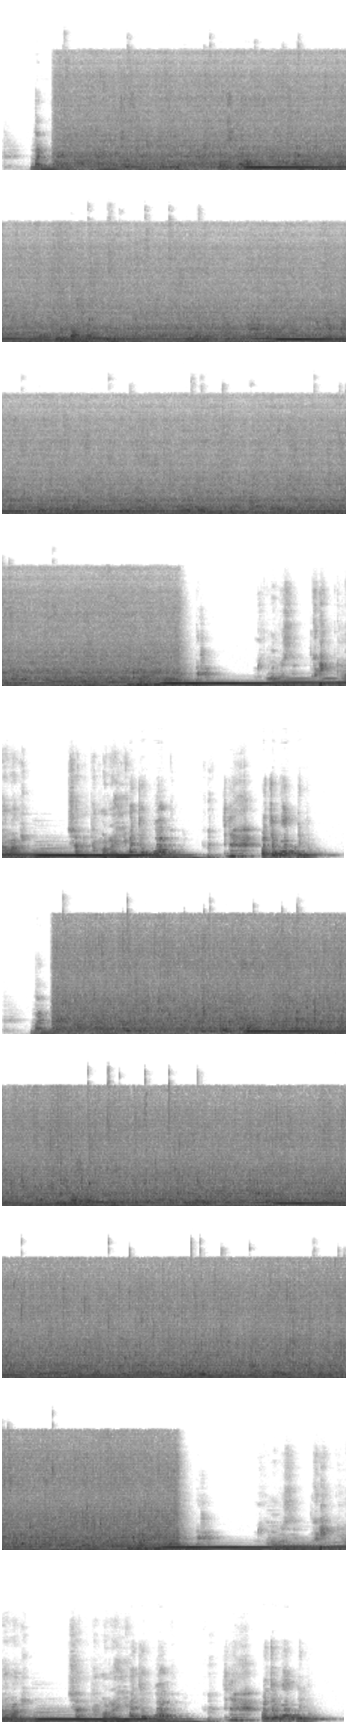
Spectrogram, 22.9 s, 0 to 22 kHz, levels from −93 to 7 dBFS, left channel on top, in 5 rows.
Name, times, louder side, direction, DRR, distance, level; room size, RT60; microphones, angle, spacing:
voice 1, 0.4-0.9 1.3-2.4 2.9-4.6 5.3-6.5 7.0-11.3 11.5-14.0 14.7-16.5 20.0-20.5 21.3-21.5 21.8-22.4, left 1 dB, 90° left, 2 dB, 0.7 m, -27 dB
sound 1, 0.7-16.1, right 3 dB, 75° right, 0.4 m, -24 dB
sound 2, 3.2-20.9, left 2 dB, 5° right, 0.7 m, -21 dB
voice 2, 4.5-5.6 9.0-10.0 14.5-15.1 15.4-16.4 17.1-18.7 19.2-20.7 21.1-21.6, left 1 dB, 30° left, 0 dB, 0.4 m, -27 dB
2.5 x 2.1 x 3.8 m, 0.73 s
head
